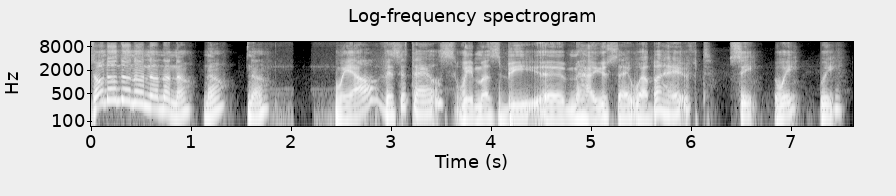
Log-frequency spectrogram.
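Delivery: panicked French gentleman smoothing things over; frantic French placating. Acted. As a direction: hurry to calm things, squeaking in French accent.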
